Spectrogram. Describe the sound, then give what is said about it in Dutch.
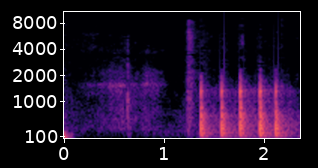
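Five firm knocks on a door in a quick, even rhythm, loud and clear on their own after a brief faint, murky stretch. “En ik klop.”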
